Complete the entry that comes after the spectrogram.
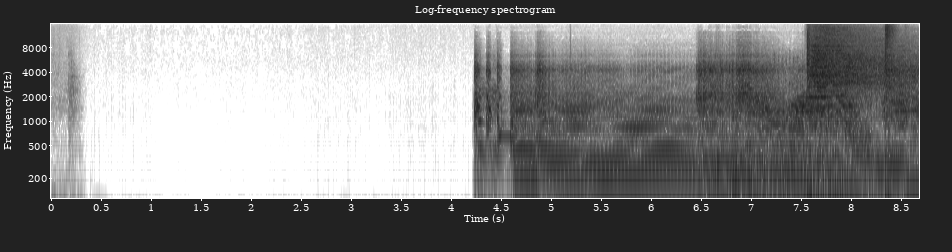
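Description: After roughly four seconds of silence, a loud, distorted electric guitar bursts in, launching a blues song with a thick, driving intro and no singing yet.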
